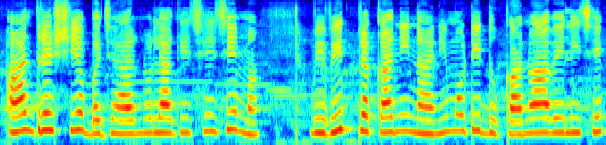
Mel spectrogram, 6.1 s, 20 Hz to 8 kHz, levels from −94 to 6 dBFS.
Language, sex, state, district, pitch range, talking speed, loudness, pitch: Gujarati, female, Gujarat, Valsad, 275-330 Hz, 140 wpm, -14 LUFS, 295 Hz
